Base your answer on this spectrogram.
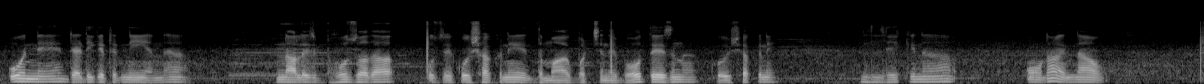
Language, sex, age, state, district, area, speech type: Dogri, male, 30-45, Jammu and Kashmir, Udhampur, rural, spontaneous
